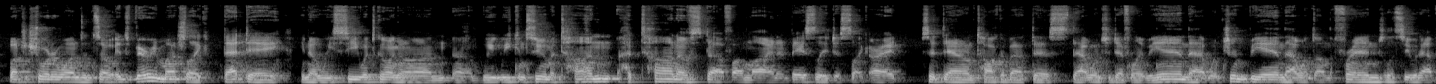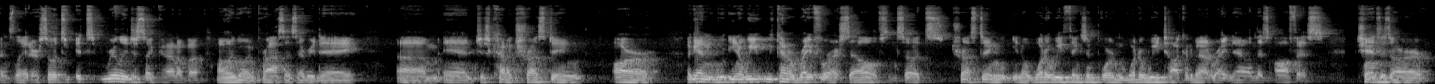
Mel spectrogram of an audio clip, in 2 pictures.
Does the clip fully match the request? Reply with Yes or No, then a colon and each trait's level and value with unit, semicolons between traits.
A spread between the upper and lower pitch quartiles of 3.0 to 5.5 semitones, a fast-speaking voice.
No: narrow, 2.4 semitones; fast, 240 wpm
